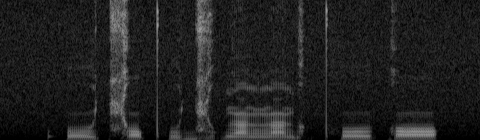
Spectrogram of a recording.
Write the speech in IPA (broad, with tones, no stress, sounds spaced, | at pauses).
ʔ o˨ ʊ̯ t͡ɕ ɔ˨ pʰ u˦˨ d͡ʑ u˦˨ ɡ ã˨ ŋ ã˨ ɡ ʊ˦ ʔ pʰ o˦ ʊ̯ k ɔ˦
